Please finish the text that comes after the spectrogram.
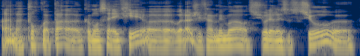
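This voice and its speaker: A man's voice: low-pitched, brisk. A young man telling his story casually as an interview guest, hesitant and often repeating words. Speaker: interview guest, co-founder of a digital media outlet.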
